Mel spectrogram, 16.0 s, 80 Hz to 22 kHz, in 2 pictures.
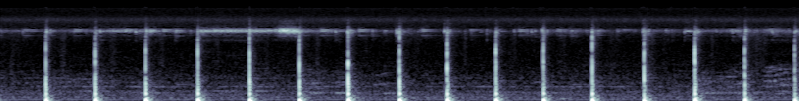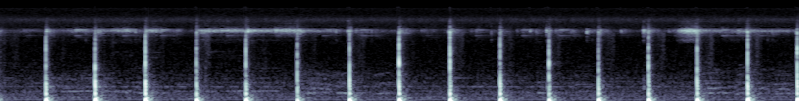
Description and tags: RFH Percussion 1
A collection of samples/loops intended for personal and commercial music production. For use
All compositions where written and performed by
Chris S. Bacon on Home Sick Recordings. Take things, shake things, make things.
piano, acapella, samples, Folk, acoustic-guitar, rock, percussion, drums, harmony, Indie-folk, loops, bass, beat, free, vocal-loops, synth, loop, original-music, guitar, whistle, drum-beat, melody, voice, looping, indie, sounds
